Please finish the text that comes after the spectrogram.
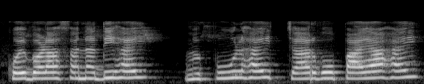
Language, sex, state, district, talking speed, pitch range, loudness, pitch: Hindi, female, Bihar, Jahanabad, 140 wpm, 275-310 Hz, -14 LUFS, 280 Hz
